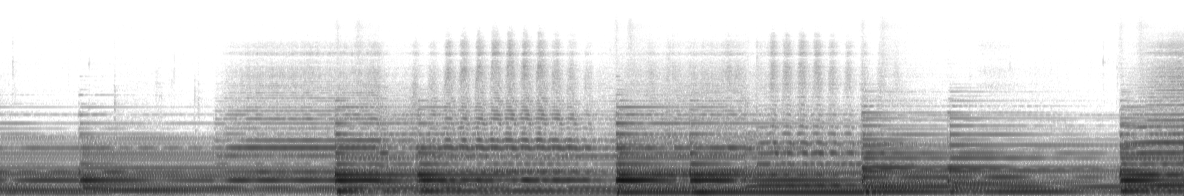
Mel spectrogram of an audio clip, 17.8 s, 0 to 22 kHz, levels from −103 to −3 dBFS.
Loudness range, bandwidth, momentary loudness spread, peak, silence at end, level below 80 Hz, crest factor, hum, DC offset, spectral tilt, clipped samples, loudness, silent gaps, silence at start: 7 LU; 2.8 kHz; 12 LU; -4 dBFS; 0 s; -36 dBFS; 16 dB; none; under 0.1%; -12 dB/octave; under 0.1%; -22 LUFS; none; 0 s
